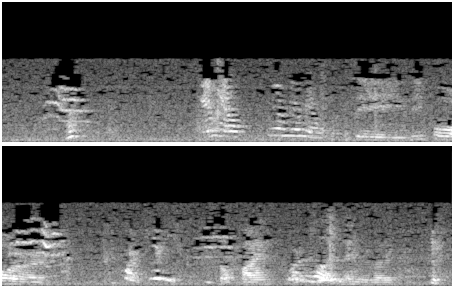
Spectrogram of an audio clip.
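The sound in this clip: A person's voice imitates a cat, producing a long string of drawn-out, pitch-bending meows one after another, fairly loud and clear with no other talk around them.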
